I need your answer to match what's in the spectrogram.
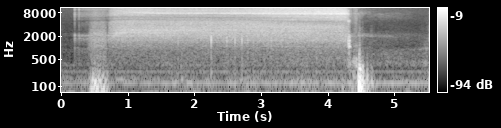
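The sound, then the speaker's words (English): A vape coil in a Twisted Messes RDA fires a dry hit with a steady sizzling hiss for a few seconds, faint crackles ticking through it, with soft low thumps just before and after. “And, oh, that was dry. I got a little bit of crackle on that.”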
